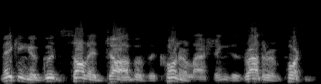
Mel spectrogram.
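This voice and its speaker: An American man reading scripted narration for a military instructional film in a measured, instructive manner. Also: on the low side, animated, husky. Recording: muffled, dry vintage film soundtrack.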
